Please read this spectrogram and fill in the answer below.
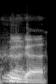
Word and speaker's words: Hygge: And they're like, I've been saying it wrong forever. Like they are paying members before they know if how to say it. If I hadn't heard you say it, I would have never got that right. And exactly. it's a Danish word, doesn't translate to English,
